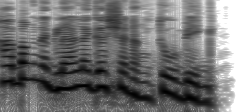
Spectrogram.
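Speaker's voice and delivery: usual speaking voice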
